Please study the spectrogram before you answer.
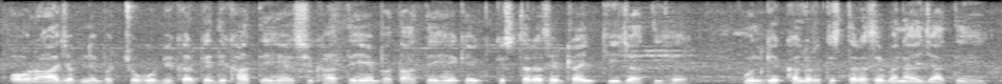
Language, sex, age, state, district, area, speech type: Urdu, male, 30-45, Delhi, Central Delhi, urban, spontaneous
